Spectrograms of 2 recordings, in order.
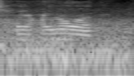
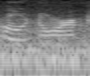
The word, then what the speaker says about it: honorum: You know, he's done the normal Roman cursus honorum, or honorum if you pronounce it properly.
